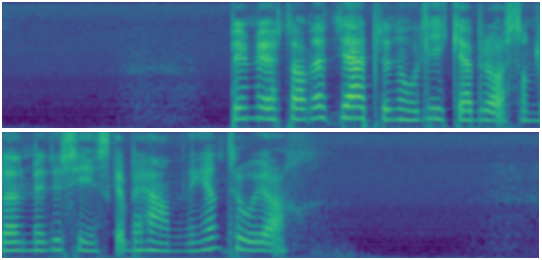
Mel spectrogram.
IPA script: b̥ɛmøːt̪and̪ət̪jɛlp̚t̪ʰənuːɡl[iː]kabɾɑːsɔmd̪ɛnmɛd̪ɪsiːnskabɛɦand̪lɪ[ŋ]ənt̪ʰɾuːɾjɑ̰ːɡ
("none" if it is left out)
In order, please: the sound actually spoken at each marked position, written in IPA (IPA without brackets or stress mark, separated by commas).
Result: iː, ŋ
